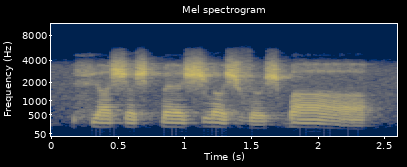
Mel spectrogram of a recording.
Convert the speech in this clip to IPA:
fʲ aː ʃ ʌ ʃ k͡p ɛː ʃ l ʌ ʃ z ə˞ ʃ ɓ aː

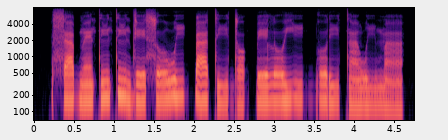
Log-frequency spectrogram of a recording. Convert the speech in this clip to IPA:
s a˨ b ɛ̃˨ t ĩ˨˦ t ĩ˦˨ d e˨ s o˨˦ w i˦ k͡p a˧ t i˨ d ɔ˨ k͡p e˧ l o˧ j i˧ ɡ͡b o˧ ɾ i˧ t ã˨ w i˨ m ã˨

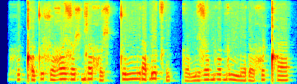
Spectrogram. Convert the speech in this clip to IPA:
h u˨ ǃʼ ɐ˨ tʷ ɐ˦ sʷ e˨ ʁʷ e˥ z o˦ ʃ ɡ j ɐ˥ χʷ i˩ ʃ tː u˦ mː i˥ ɾ ɐ˦ ɓ e˥ t͡sʼ i˩ kː o˩ m i˨ z o˥ b w o˥ ɡ u˦ mː e˨ ɗ o˩ χʷ i˥ ǃʰ ɐ˥

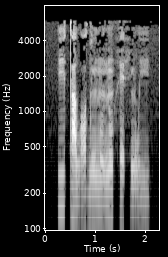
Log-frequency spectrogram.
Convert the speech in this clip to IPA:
i˦ t a˦˨ w ɔ˨˦ d ĩ˧ m ũ˧ n ũ˦ h e˦˨ h ĩ˨ w i˧

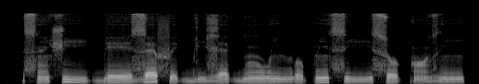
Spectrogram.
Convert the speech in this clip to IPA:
s ɛ̃˨ ʃ iː˦˨ ɡ͡b eː˧ z ɛ˦ f e˨ ɡ͡b i˨ ɣ ɛ˨ ɡ͡b ũ˧ w ĩ˨ ŋ o˨ p ĩ˦ s iː˧ s o˦ k ɔ̃˨ z ĩ˧

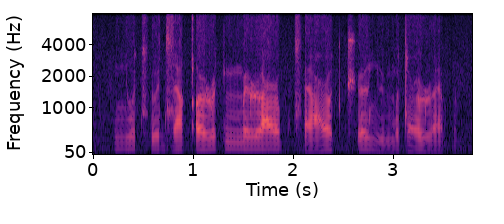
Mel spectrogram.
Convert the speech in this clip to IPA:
ʎ u˧ t͡sʼ ɯ˩ d͡z æ˩ qʼ ɯ˧ ɭ y˥ t mː e˥ ɭ ɯ˥ ʕ u˥ p t͡sʼ æ˩ ʕ u˥ t t͡ʃʼ ø˥ ʎ y˩ m o˧ t ʕ y˧ ɭ æ˩ p

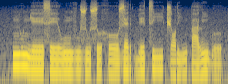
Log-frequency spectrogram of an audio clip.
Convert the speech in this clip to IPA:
ɲ u˦ ɲ eː˨ s eː˨ w ũ˨ v u˨ z u˨ s ʊ˨˦ h oː˨ z ɛ˦ r ɡ͡b e˦ t͡s iː˦ t͡ʃ ɔ˨ ɾ i˨˦ ŋ p a˨ l ĩ˦ ɓ ʊ˨

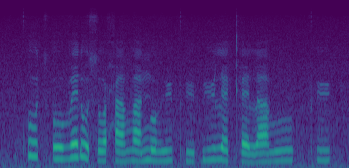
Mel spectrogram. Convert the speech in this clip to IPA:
pʰ o˦ t͡sʼ o˧ v ɛ˦ ɾ o˨ s o˧ ħ a˨˦ v a˨˦ ŋ o˧ ɦ y˦˨ pʰ y˨ ɓ y˦ l ɛ˧ kʰ ɛ˨ l a˧ v u˦ | pʰ y˧

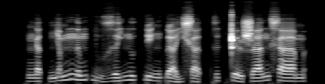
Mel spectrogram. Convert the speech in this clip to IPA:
ŋ a˨˩ t̚ ɲ a˧˥ m n ə˧˥ m ɓ u˨˩˨ ɣ ə˧˥ j n u˦˥ t̚ ɗ e˧ ŋ ɗ a˨˩˦ j x a˨˩ t̚ k ə˦˥ k̚ ʈ əː˨˩ ʂ a˧˥ n x a˧ m

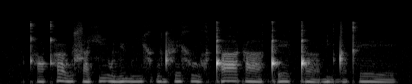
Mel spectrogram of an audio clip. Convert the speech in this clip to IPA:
qʰ a˩ qʰ uː˧˩˧ s a˩ ç iː˧˩ w lʲ u˧˩ m iː˩˧ x ʔ u˩ d f e˧˩ x uː˧˩˧ x ǃʼ aː˦ k aː˧˩ ǃʼ eː˧˩ ǃ ʌː˧˩˧ ɠ i˩˧ d ʌ˩˧ kʰ eː˧˩

